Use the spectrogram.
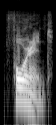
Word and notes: forint: American English

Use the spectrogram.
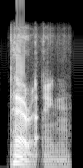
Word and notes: parang: British English

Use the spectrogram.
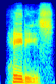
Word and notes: Hades: American English

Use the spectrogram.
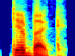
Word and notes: dybbuk: American English

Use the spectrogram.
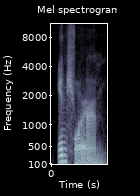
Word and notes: inchworm: American English

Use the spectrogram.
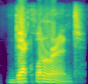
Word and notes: declarant: American English

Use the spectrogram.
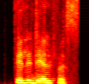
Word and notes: Philadelphus: Indian

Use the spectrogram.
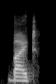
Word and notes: bite: Indian

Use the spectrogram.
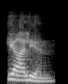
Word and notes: eolian: Indian

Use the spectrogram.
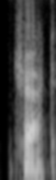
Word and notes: cheque: American English

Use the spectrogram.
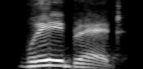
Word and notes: waybread: Indian

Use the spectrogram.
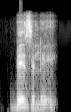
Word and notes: busily: Indian

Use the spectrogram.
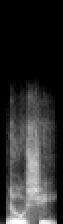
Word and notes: Roshi: Indian

